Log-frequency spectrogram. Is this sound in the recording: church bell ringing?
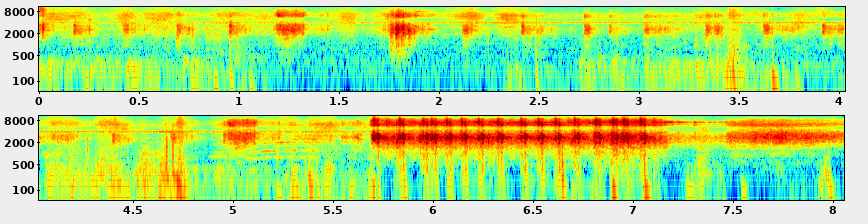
no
